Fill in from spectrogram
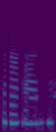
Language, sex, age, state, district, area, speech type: Malayalam, female, 18-30, Kerala, Kannur, rural, conversation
